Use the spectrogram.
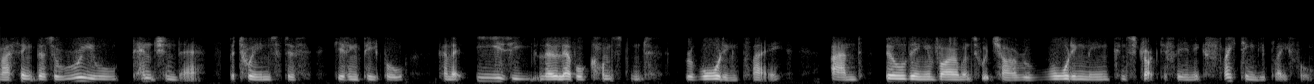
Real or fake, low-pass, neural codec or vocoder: real; 5.4 kHz; none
